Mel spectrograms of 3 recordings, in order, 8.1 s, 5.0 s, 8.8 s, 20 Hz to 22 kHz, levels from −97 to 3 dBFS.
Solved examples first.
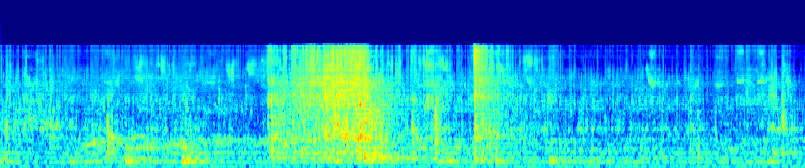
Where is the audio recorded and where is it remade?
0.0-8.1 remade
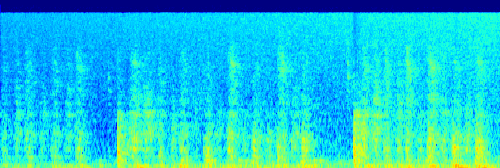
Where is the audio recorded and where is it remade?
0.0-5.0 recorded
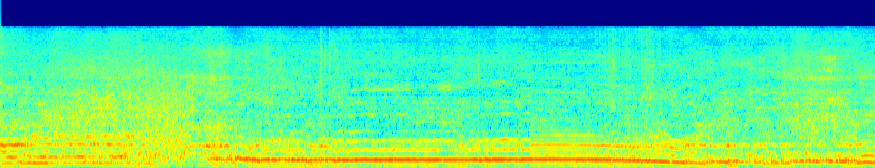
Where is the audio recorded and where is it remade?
0.0-1.4 remade; 1.4-1.9 recorded; 1.9-5.3 remade; 5.3-6.7 recorded; 6.7-8.8 remade

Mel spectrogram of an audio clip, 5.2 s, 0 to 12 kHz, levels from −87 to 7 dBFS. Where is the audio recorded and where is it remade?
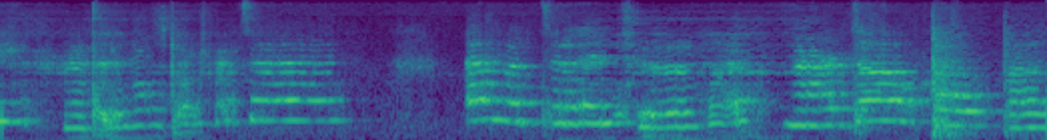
0.0-1.2 remade; 1.2-2.8 recorded; 2.8-4.1 remade; 4.1-5.2 recorded

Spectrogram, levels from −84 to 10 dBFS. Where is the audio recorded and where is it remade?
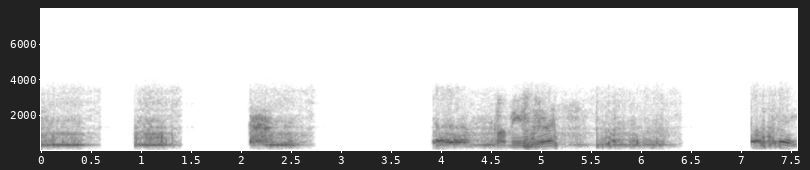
0.0-3.6 recorded; 3.6-4.2 remade; 4.2-5.8 recorded; 5.8-6.4 remade; 6.4-7.6 recorded

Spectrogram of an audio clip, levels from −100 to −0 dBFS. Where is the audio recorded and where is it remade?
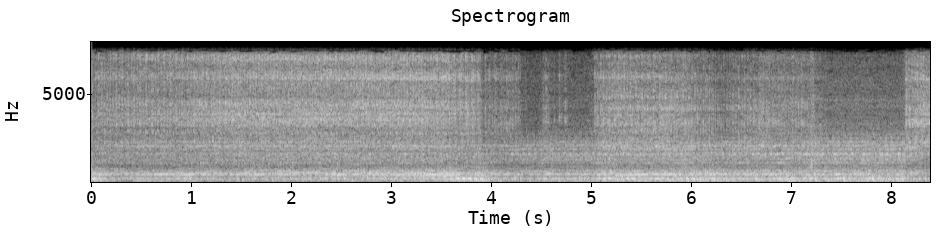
0.0-6.7 recorded; 6.7-7.3 remade; 7.3-8.4 recorded

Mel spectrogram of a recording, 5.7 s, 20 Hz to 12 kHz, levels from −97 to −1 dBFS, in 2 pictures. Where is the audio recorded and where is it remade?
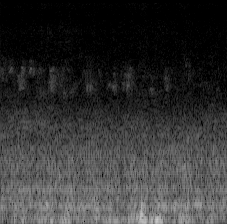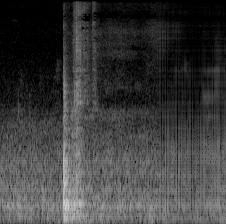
0.0-4.8 recorded; 4.8-5.7 remade

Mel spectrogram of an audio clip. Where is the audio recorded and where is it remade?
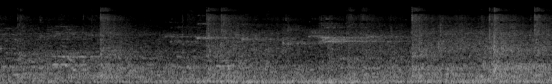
0.0-5.5 recorded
